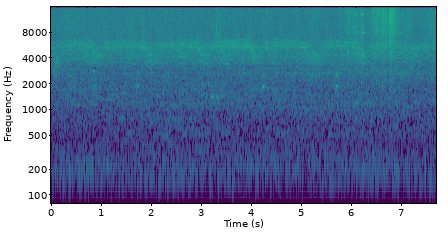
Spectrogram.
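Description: Faint outdoor quiet with a steady high-pitched insect drone that swells and dips, and a few soft rustles about six to seven seconds in.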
